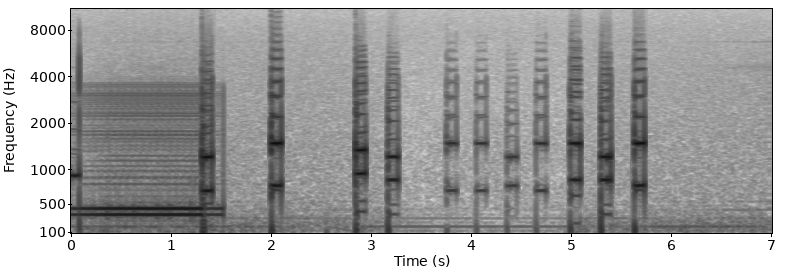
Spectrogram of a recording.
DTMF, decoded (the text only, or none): 1 6 073343976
